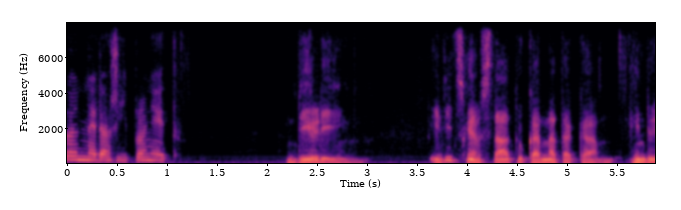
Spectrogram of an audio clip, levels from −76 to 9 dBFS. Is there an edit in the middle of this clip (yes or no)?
no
